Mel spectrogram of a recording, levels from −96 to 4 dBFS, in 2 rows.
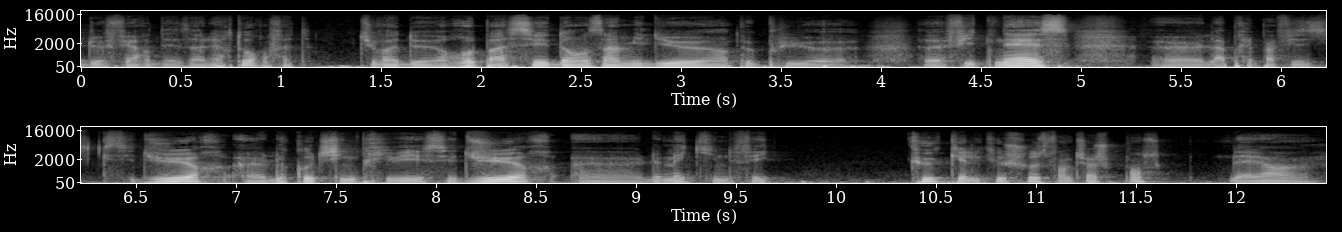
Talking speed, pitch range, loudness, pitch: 215 wpm, 90-105 Hz, -26 LUFS, 95 Hz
